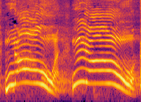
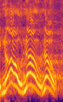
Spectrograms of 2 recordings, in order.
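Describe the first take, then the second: First: Yelling reenacted. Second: Loud retold no. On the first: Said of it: "And so this is me". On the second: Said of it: "And I loudly say".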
